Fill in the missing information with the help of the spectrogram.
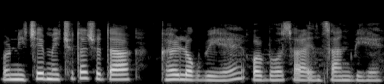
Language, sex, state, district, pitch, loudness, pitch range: Hindi, female, Arunachal Pradesh, Papum Pare, 220 Hz, -18 LUFS, 195-235 Hz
